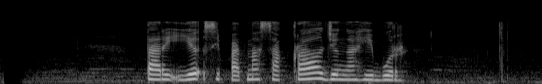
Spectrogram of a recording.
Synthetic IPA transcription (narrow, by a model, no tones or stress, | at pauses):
t̪aɾiʔijəʔsipat̪̚nasakɾald͡ʒɨŋːaɦibʊr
